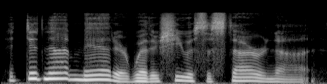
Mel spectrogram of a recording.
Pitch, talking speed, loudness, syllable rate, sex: 175 Hz, 200 wpm, -15 LUFS, 4.4 syllables/s, female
